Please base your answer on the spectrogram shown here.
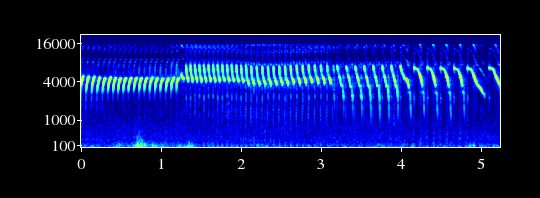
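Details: Loud canary song to ready females for mating and nest building: a long steady trill, then a higher rapid rolling trill that slows into separate descending sweeps.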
